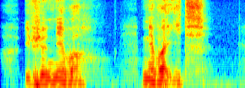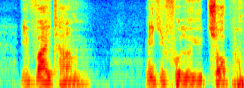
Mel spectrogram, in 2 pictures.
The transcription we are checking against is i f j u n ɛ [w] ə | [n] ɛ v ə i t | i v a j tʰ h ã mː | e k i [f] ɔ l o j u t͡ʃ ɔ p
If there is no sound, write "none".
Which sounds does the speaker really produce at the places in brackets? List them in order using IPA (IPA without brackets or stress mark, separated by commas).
v, n, f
